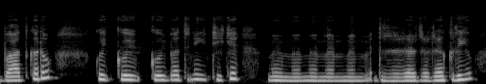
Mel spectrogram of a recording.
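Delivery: repeated syllables, haltingly flustered; nervous stammer. Acted. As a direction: stammer as if scared to talk. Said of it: "ऐसे हकला क्यों रही हो".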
